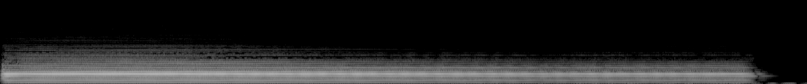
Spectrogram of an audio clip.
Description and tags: One-shot from Versilian Studios Chamber Orchestra 2: Community Edition sampling project.
Instrument family: Woodwinds
Instrument: Bassoon
Articulation: vibrato sustain
Note: F#2
Midi note: 43
Midi velocity (center): 95
Microphone: 2x Rode NT1-A
Performer: P. Sauter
